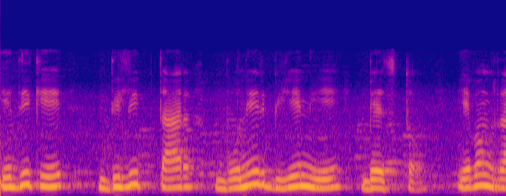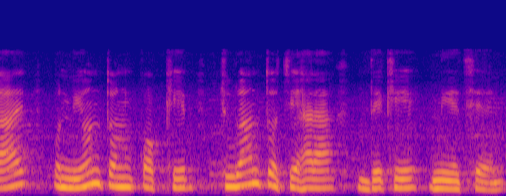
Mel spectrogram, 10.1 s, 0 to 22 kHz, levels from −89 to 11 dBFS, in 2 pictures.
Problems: continuous background conversations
